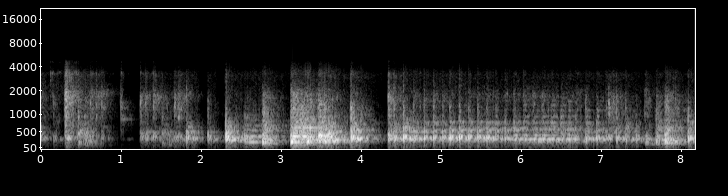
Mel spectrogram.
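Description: Solo drum kit played with sticks: separate strokes on the drums with a short break about a second in, then from about halfway a fast, unbroken roll on the drums.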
